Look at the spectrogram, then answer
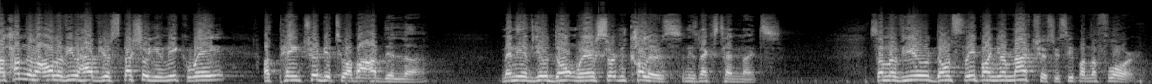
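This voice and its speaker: A man from Toronto with a Canadian accent preaching to a congregation in an earnest, rhetorical manner, pausing between deliberate parallel phrases. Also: high-pitched, fairly bright tone. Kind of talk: religious lecture to a congregation. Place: large hall, speaking to a gathering. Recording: long hall reverb.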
